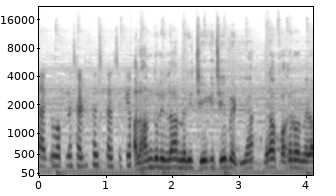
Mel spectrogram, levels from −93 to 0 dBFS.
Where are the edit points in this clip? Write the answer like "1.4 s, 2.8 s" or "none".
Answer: 1.4 s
